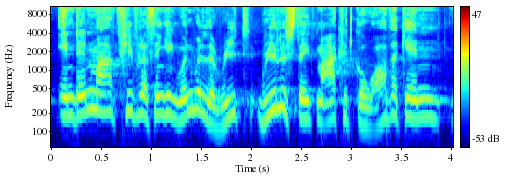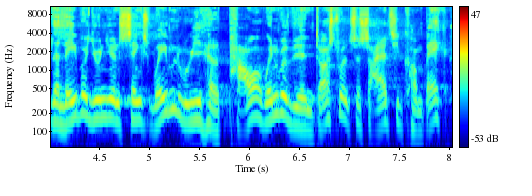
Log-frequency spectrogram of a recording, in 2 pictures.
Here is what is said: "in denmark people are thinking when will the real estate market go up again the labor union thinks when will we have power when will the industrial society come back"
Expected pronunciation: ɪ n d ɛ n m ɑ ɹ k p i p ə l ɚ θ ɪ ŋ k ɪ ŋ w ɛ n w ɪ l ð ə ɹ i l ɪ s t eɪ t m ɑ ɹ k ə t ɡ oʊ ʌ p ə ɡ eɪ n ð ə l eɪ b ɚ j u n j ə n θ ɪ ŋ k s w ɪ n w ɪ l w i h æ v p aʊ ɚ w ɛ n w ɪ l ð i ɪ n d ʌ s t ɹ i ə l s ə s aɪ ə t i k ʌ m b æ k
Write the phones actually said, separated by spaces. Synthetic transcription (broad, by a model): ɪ n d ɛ n m ɑ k p i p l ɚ θ ɪ ŋ k ɪ ŋ w ɛ n w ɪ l ð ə ɹ i l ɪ s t eɪ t m ɑ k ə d ɡ oʊ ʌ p ə ɡ eɪ n ð ə l eɪ b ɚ j u n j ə n s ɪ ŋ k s w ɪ w ɪ l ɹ i h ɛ b p aʊ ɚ w ɛ n w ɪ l ð i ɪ n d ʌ s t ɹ i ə l s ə s aɪ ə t i k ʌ m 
